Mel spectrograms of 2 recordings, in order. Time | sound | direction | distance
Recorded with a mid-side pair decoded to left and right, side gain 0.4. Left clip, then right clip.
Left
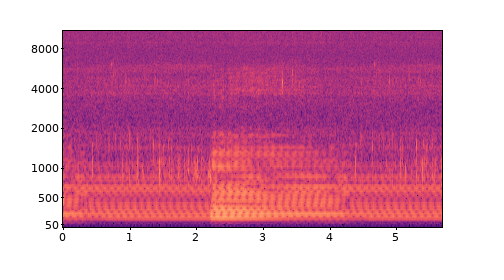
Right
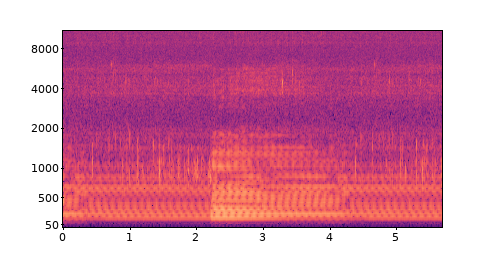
0.0 | a machine running | 15° right | ?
